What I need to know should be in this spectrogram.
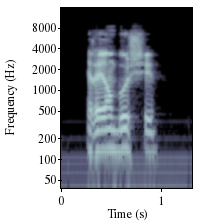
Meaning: to rehire (workers)
- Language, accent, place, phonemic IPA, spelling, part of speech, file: French, France, Lyon, /ʁe.ɑ̃.bo.ʃe/, réembaucher, verb, LL-Q150 (fra)-réembaucher.wav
